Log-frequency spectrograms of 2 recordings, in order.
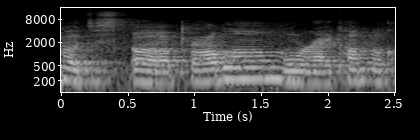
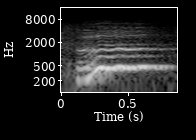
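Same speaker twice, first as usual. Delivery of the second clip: mock wail; 13 semitones higher, 6 dB louder than usual. Imitating crying in shower.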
